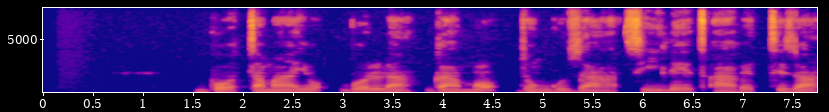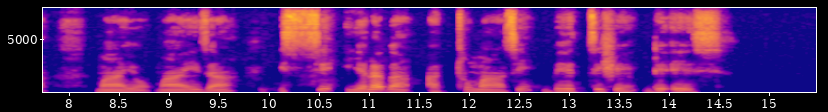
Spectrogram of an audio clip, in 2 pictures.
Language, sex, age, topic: Gamo, male, 18-24, government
